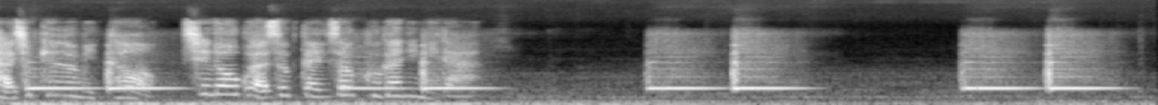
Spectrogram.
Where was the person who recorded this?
in a car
